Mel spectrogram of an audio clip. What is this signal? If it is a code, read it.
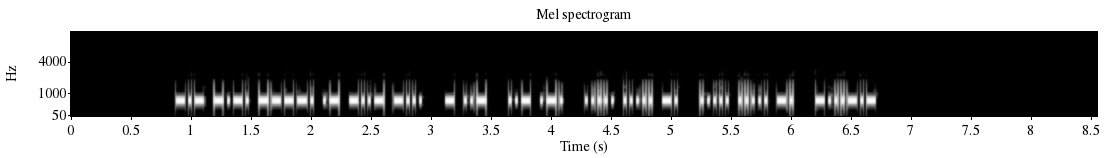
Morse code, heard as a keyed tone, about 46 wpm, 700 Hz. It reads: KC9AXB TU UR 55N 55N <BK>
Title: Common QSO Phrases Encore 45wpm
